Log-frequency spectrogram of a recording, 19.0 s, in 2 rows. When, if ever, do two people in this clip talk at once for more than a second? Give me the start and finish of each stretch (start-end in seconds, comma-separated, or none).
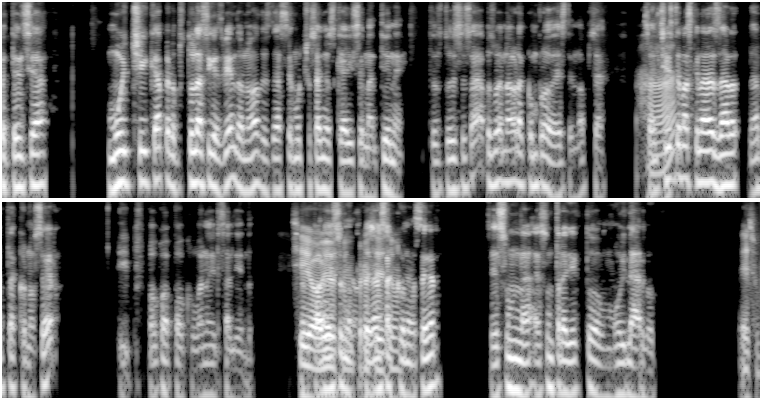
13.2-14.5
